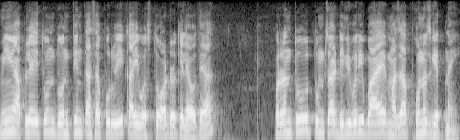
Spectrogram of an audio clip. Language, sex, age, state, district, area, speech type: Marathi, male, 18-30, Maharashtra, Washim, rural, spontaneous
